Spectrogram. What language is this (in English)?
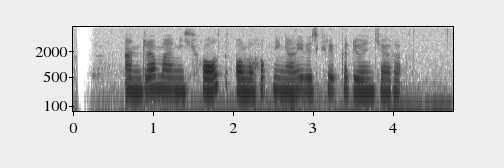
Sundanese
